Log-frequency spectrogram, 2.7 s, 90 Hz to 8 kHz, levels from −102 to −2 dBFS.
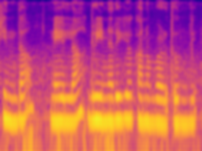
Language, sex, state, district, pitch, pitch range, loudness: Telugu, female, Telangana, Mahabubabad, 225 Hz, 215-230 Hz, -15 LUFS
